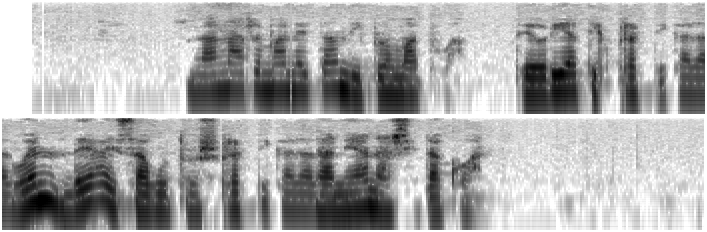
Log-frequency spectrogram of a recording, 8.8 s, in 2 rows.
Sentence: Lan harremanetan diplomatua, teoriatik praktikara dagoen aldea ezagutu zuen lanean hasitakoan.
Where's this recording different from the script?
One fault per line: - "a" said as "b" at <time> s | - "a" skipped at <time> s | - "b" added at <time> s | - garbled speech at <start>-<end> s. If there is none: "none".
- "dagoen" said as "zuen" at 4.4 s
- "zuen" said as "praktikara" at 5.8 s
